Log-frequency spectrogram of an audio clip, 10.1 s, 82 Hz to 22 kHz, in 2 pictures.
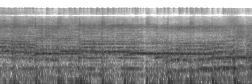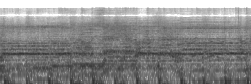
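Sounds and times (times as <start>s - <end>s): choir singing held notes: 0.0s - 10.0s
music with pulsing beat: 0.0s - 10.0s.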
